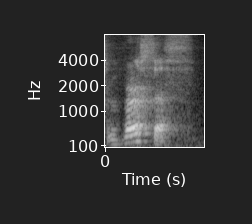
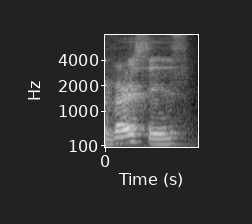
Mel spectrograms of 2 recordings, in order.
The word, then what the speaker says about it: versus: comes in the pronunciation it's pronounced versus but many times you'll hear verses or verse well it has nothing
